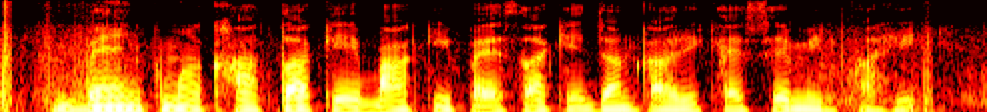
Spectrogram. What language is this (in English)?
Chhattisgarhi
